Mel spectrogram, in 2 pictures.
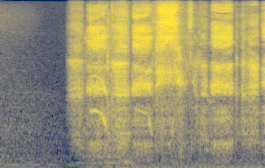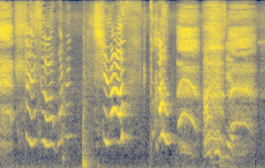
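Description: A woman cries out and wails in distress.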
